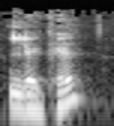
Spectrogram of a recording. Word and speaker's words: lykke: I druga książka, no ale to już nie wiem, Lykke? – Lykke, yeah.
